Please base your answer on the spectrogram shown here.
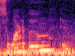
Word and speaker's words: Suvarnabhumi: in Bangkok which we love uh the courtyard swab boom that is what we've been told is the correct pronunciation for the airport here in Bangkok the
